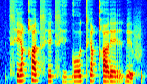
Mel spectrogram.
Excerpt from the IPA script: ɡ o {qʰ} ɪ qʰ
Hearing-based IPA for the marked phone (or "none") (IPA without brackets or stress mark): tʰ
